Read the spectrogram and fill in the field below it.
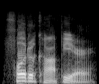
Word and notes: photocopier: American English

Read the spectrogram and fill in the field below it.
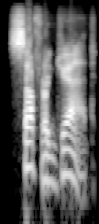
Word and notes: suffragette: American English

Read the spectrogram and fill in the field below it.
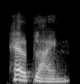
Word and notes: helpline: Indian

